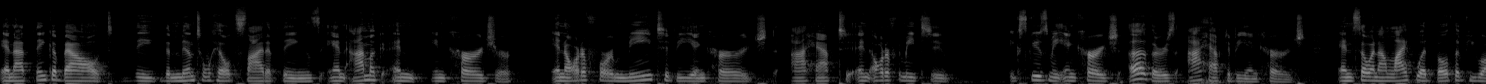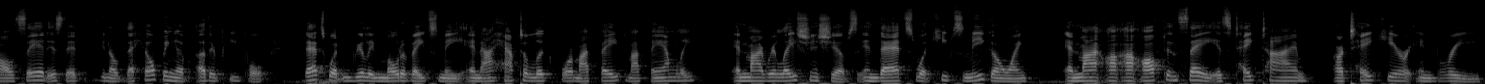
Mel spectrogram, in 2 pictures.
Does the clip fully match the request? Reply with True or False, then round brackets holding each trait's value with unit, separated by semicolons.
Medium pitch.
True (160 Hz)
